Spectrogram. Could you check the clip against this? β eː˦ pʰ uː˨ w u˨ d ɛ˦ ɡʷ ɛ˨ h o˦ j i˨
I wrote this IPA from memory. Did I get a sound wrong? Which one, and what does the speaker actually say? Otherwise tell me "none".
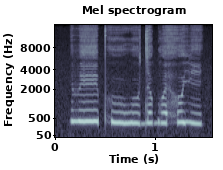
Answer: none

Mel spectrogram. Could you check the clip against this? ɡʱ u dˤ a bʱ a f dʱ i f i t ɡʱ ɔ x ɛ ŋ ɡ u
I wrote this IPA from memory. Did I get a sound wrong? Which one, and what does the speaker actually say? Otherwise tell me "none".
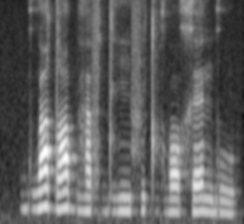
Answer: none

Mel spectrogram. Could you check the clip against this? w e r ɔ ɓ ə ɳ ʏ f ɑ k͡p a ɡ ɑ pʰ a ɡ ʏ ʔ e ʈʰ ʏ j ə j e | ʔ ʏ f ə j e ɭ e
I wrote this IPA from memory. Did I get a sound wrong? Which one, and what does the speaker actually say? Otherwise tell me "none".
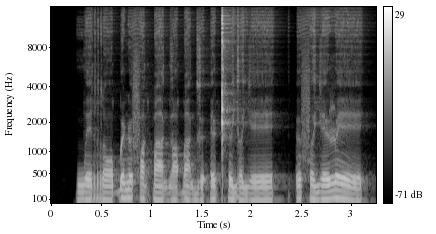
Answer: pʰ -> ɓ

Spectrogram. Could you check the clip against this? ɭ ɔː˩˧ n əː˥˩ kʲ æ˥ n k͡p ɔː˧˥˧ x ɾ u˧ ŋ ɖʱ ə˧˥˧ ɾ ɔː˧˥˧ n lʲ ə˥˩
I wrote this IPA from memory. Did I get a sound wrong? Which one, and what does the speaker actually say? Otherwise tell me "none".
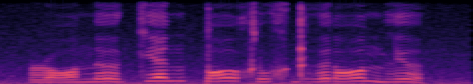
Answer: ŋ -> x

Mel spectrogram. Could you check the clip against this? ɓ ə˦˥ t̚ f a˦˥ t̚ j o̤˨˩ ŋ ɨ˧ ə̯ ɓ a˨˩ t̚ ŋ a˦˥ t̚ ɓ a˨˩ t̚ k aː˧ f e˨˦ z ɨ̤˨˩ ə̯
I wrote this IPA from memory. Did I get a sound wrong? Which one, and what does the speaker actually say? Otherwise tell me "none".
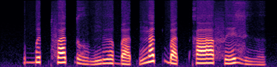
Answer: j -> ɣ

